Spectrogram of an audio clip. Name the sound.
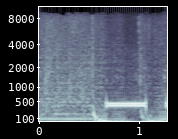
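telephone being dialed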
